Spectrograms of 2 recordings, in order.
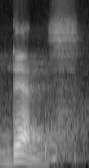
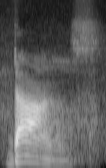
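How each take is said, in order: First: The vowel is said in an American way. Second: The vowel is said in a British way. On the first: "Kalau orang American ya, ngucapin A-nya jadi" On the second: "Tapi kalau orang British itu ngucapinnya"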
